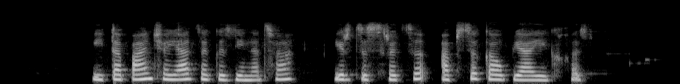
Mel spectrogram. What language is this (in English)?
Abkhazian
